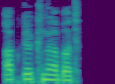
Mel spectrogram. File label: "abgeknabbert", German; adjectives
